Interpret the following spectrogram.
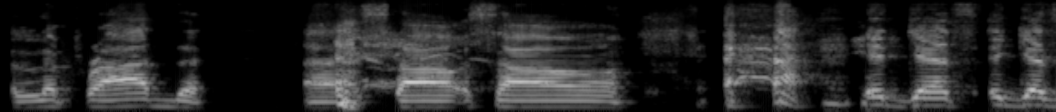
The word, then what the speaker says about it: Laprade: those who are wondering my last name is pronounced le prod so it gets it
